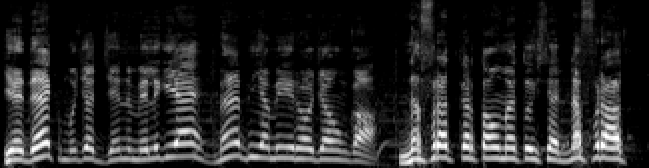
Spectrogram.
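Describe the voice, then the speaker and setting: Dude doing a poor young laborer guy, high voice, cartoon, faint music. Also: moderate pace. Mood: defiant. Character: poor young male kiln laborer, timid then defiant. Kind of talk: cartoon voice acting.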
